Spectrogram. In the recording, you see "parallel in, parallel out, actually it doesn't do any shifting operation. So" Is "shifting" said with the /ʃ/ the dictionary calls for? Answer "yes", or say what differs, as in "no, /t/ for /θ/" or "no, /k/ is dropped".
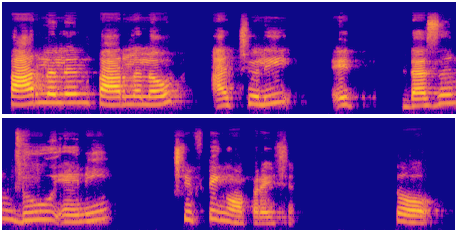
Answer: yes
